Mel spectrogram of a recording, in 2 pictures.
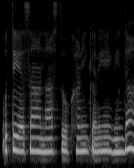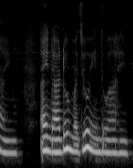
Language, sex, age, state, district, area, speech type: Sindhi, female, 30-45, Gujarat, Junagadh, rural, spontaneous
